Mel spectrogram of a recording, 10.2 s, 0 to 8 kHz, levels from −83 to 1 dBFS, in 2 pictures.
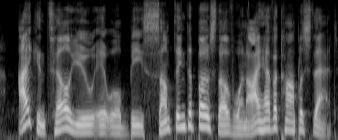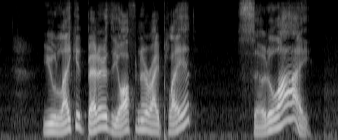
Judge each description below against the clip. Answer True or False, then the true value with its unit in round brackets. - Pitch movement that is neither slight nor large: False (6.4 semitones)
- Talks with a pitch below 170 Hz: True (140 Hz)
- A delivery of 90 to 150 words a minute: False (165 wpm)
